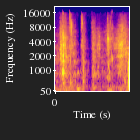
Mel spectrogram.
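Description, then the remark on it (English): Chewing of a Raindrops gummy hot dog candy: a run of soft, sticky bites and squishy mouth sounds in quick irregular bursts, with no one talking. “Raindrops gummy hot dog. Let's eat this and end the episode with it.”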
